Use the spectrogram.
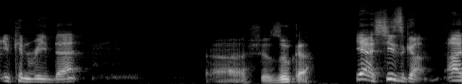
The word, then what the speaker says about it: shizuka: in the mistake uh english speakers we like to put the emphasis on the second um the second syllable so that's why he said shizuka or this is just more of a shizuka shizuka i think it's actually higher on the she sound kayla do you know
